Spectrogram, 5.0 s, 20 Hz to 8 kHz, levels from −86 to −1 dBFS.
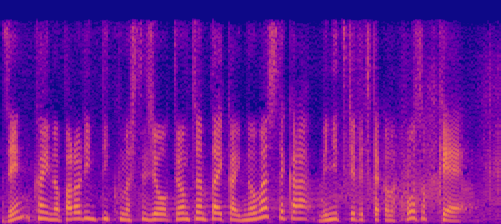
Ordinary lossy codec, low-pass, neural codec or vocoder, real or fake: MP3, 64 kbps; 7.2 kHz; codec, 24 kHz, 0.9 kbps, WavTokenizer, large speech release; fake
